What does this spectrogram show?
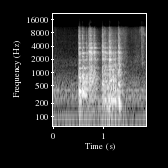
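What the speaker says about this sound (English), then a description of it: "Put the lid on it." A lid set onto a crock pot filled with beef chuck roast, potatoes, carrots and onions: two close, bright clattering clinks about half a second apart, then a faint rattle as it settles.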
